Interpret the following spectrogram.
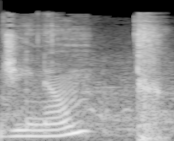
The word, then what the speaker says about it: genome: the what the human genome they're called gnomes they live under mushrooms what G is silent even I know that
